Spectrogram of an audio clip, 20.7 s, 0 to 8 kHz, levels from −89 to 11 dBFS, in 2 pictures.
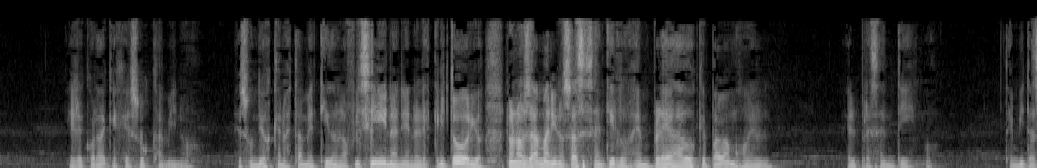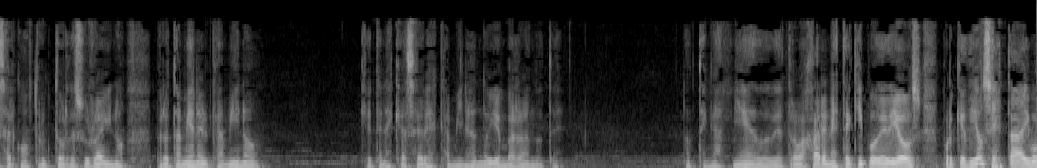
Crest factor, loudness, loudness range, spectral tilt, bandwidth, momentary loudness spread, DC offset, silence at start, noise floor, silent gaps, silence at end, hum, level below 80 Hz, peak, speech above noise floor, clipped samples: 18 dB; -21 LUFS; 9 LU; -6 dB/octave; 7.4 kHz; 15 LU; under 0.1%; 0.7 s; -57 dBFS; none; 0 s; none; -44 dBFS; -4 dBFS; 37 dB; under 0.1%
